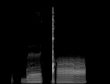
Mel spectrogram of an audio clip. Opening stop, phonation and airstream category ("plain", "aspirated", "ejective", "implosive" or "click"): implosive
